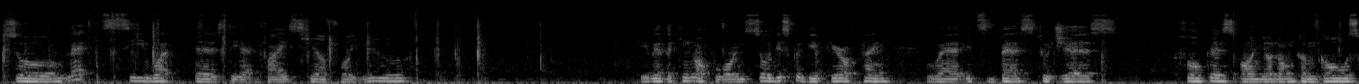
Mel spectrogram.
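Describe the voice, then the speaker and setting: A man's voice: medium pitch, slight background noise, rough recording. A man giving a casual, encouraging tarot reading, talking in a chatty way full of "like" and "okay?" checks. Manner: chatty, frequent "like" and "okay?" tag questions; gentle, encouraging tone. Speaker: tarot reader.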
